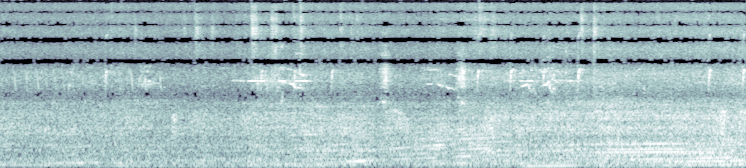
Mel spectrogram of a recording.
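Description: Twenty-eight parrots (Australian ringnecks) giving short, soft chirps now and then while feeding on tipu seeds. A low rumble grows louder over the last few seconds.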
